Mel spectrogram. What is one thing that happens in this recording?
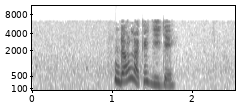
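A young woman speaks with surprise.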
